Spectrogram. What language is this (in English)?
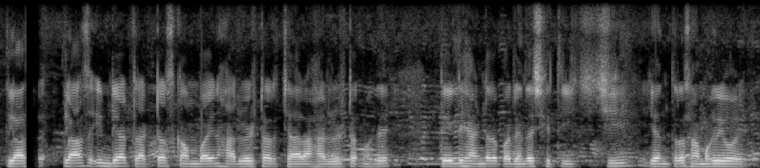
Marathi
